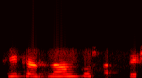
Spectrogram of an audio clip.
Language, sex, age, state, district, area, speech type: Urdu, female, 18-30, Bihar, Khagaria, rural, conversation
